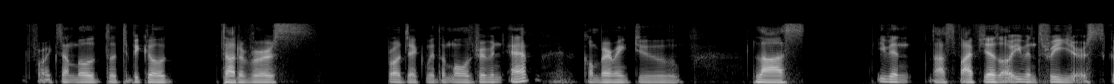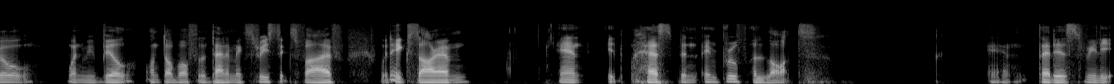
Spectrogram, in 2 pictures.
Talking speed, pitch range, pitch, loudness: 120 wpm, 100-110 Hz, 105 Hz, -25 LUFS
